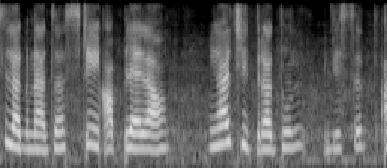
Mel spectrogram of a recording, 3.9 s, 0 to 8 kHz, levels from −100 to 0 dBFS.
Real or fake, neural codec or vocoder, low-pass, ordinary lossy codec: fake; codec, 24 kHz, 3 kbps, HILCodec; 7.2 kHz; none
